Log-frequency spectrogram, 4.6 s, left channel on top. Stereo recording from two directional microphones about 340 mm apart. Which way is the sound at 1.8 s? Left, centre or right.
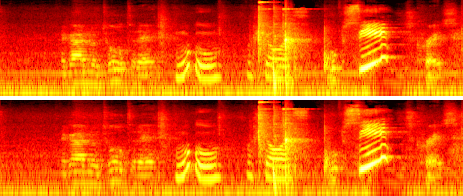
Centre.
